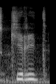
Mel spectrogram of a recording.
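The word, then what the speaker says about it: Cirith: Le col de Sirit Ungol. – C'est ça. – Je prononce Kirit Ungol, un truc comme ça.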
